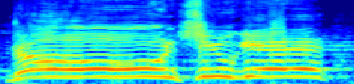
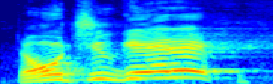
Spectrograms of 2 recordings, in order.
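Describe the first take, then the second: First: Very high, slow, booming oratory; boy preacher at full force. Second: High, raised oratorical call; boy preacher like Martin Luther King Junior. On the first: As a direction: draw it out loudly like a child preacher rousing a crowd. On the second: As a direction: imitate a child opening a civil-rights speech. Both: Retold or imitated. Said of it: "Howard spoke like Martin Luther King Junior".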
